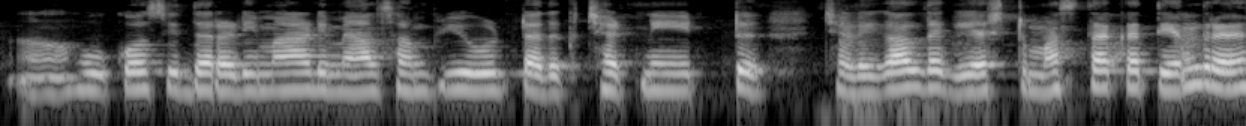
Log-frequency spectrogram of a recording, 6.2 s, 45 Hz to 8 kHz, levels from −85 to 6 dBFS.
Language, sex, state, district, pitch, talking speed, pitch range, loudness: Kannada, female, Karnataka, Dharwad, 200 Hz, 165 wpm, 190-210 Hz, -18 LUFS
